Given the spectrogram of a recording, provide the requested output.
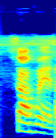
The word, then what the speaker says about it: Samhain: Anyway, so, it was part of Samhain, a Gaelic festival that marked the end of the harvest season. So that's, you know, around, mm-hmm. usually it was held on October 31st and November 1st. – Samhain.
